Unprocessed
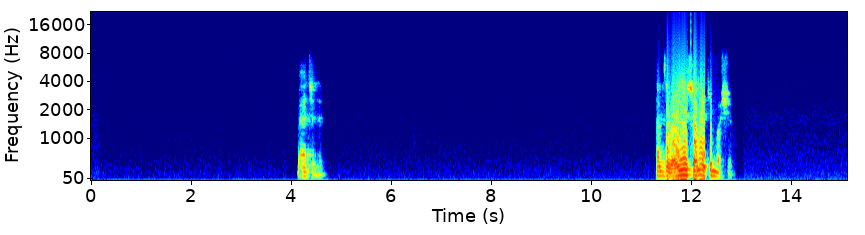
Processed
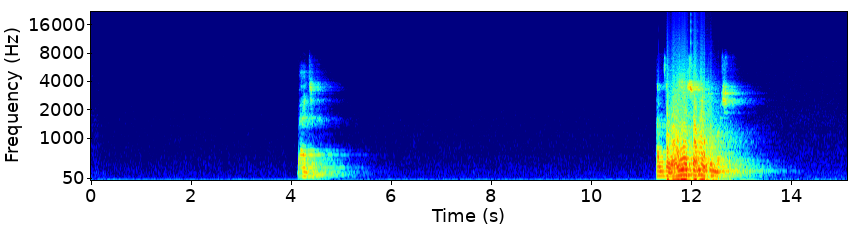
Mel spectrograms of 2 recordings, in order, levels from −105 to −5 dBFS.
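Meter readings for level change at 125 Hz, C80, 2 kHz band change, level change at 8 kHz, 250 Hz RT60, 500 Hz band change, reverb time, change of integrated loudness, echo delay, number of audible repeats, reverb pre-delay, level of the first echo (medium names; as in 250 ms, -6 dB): -2.0 dB, 10.5 dB, -1.0 dB, no reading, 1.8 s, -1.0 dB, 1.5 s, -2.0 dB, 146 ms, 1, 4 ms, -17.0 dB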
